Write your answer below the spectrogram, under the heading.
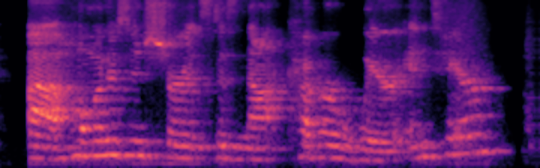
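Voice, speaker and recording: A woman with a fairly high pitch speaks amid audible room echo. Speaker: insurance agent. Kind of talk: presentation. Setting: live workshop with in-person and Zoom audience. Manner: fast.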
